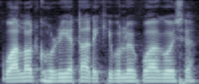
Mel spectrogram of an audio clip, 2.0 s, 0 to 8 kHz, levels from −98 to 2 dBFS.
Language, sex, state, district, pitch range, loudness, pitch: Assamese, male, Assam, Hailakandi, 120-130 Hz, -19 LUFS, 120 Hz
